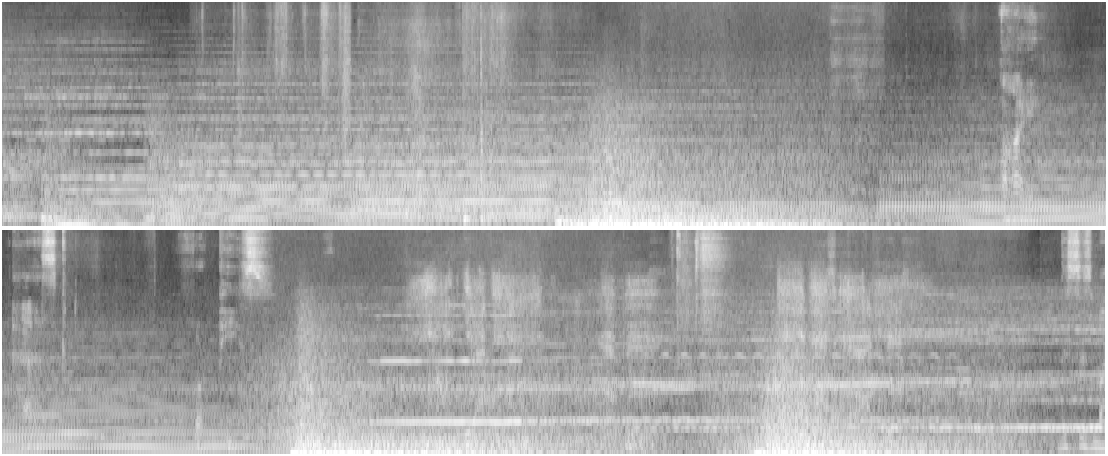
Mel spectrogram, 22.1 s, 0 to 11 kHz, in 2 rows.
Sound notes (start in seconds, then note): 0.3 dramatic music; 5.6 waves rumbling; 15.3 eerie music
